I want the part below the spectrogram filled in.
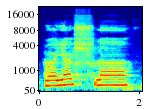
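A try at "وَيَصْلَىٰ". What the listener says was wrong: Nah, ini huruf sin, yang ini nih, bukan wawu.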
